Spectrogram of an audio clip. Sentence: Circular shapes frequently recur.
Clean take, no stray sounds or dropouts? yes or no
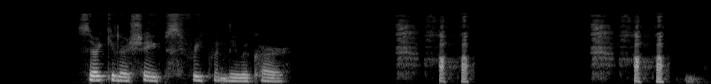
no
